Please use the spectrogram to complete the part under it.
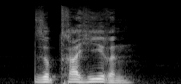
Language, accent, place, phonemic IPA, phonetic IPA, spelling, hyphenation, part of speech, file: German, Germany, Berlin, /zʊptʁaˈhiːʁən/, [zʊptʁaˈhiːɐ̯n], subtrahieren, sub‧tra‧hie‧ren, verb, De-subtrahieren.ogg
- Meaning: to subtract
